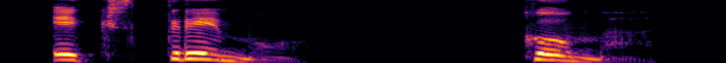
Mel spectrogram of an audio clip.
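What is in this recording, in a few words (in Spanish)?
"extremo coma", Spanish, female; mekanta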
